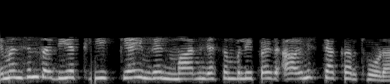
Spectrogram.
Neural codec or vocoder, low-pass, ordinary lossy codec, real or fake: none; 3.6 kHz; MP3, 16 kbps; real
